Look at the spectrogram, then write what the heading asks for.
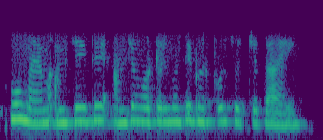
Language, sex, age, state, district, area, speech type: Marathi, female, 18-30, Maharashtra, Ahmednagar, rural, conversation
